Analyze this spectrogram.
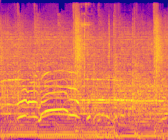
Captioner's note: squeals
